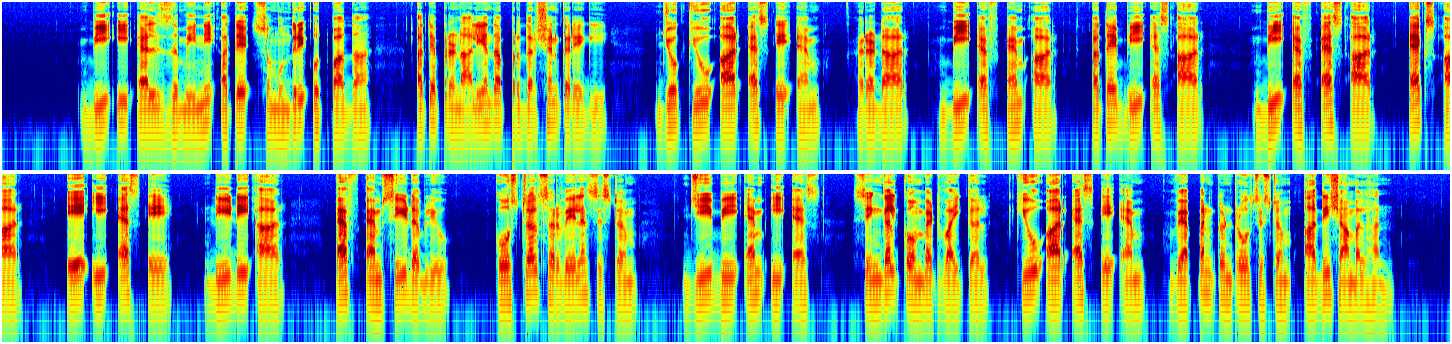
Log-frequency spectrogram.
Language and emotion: Punjabi, neutral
